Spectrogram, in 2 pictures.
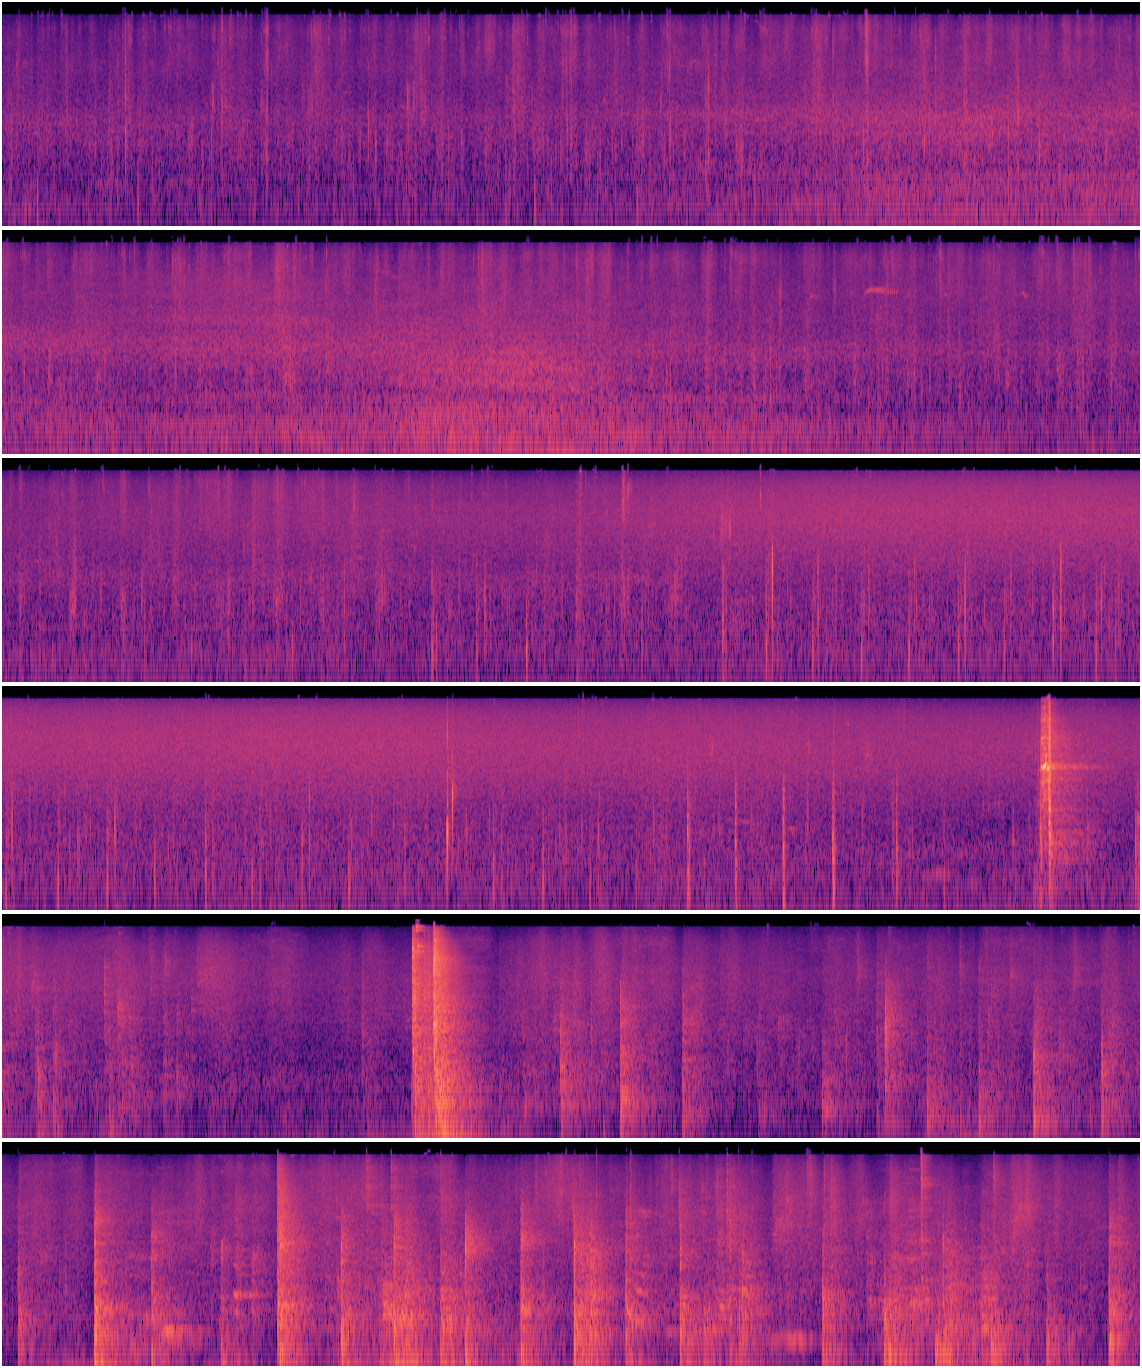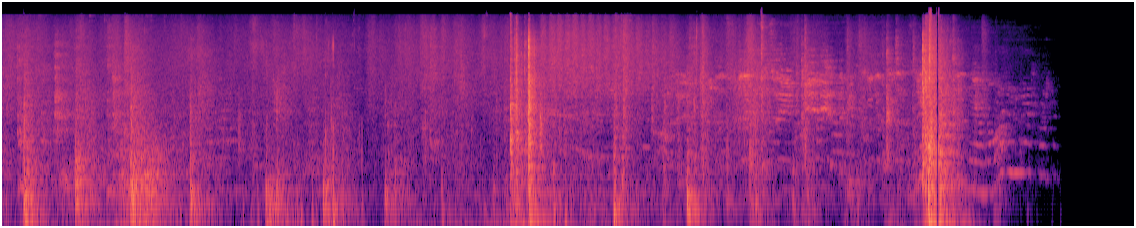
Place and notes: Kintai, Lithuania, a walk to art residence
Going through the forest and stadium from the beach to Kintai art residence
